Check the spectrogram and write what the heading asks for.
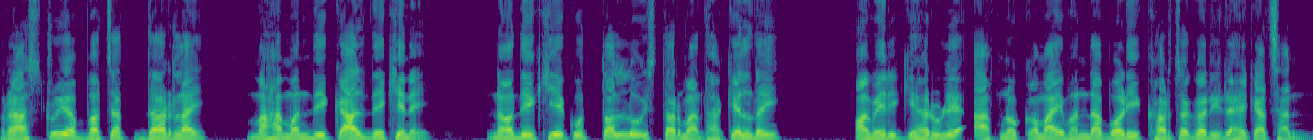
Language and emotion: Nepali, neutral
